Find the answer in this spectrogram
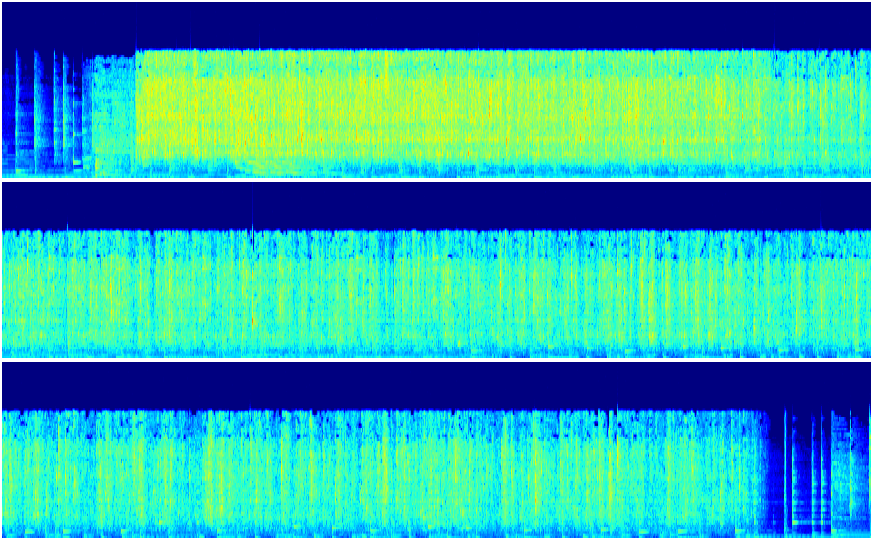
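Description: Kitchen tap turned on about two seconds in and running steadily into the sink as plastic toy dishes are rinsed under it, over children's background music.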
